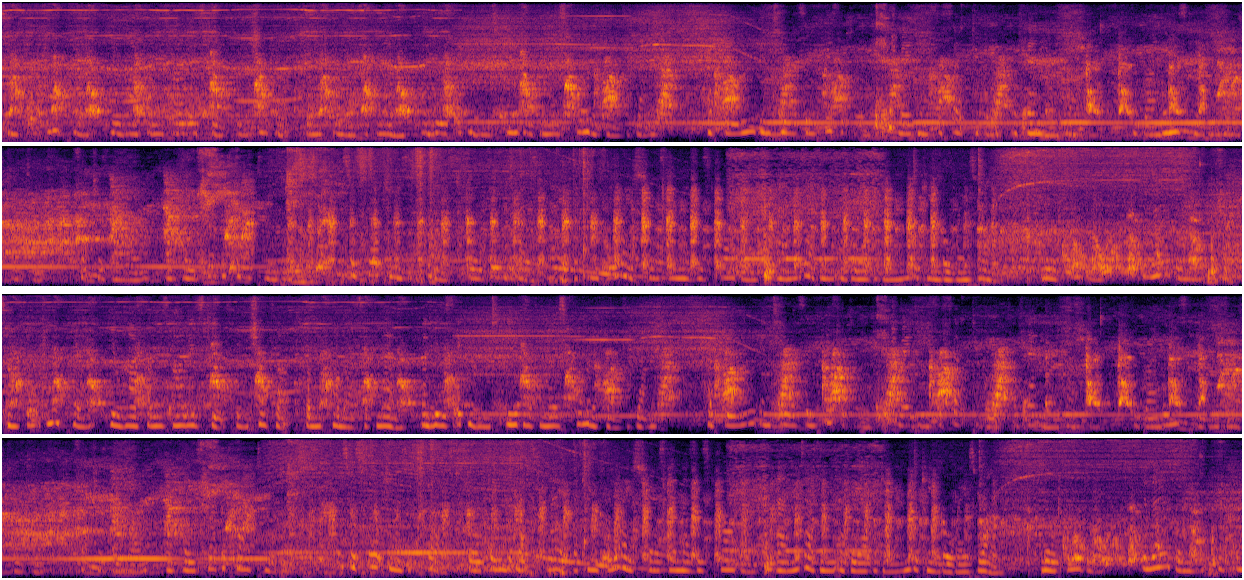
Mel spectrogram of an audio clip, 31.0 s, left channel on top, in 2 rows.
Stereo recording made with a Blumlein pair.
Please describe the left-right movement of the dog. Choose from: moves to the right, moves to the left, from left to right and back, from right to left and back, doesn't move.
from left to right and back.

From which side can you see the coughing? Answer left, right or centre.
left.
